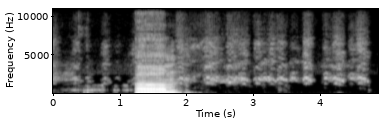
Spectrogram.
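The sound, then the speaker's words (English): Crows caw outdoors: one loud, harsh caw, followed by a steady run of quieter, higher-pitched calls and chatter from several birds. “Dude, I'm being overran by crows right now.”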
